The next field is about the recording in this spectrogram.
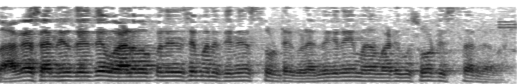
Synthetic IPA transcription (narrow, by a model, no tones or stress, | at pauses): ba̰ːɡaːsɐnjut̪ɐjt̪e̞ːʋaːɭːɐʋɐpːɐneːnseːmɐnɐt̪ineːst̪uːɳʈaːjikuɽaɐnd̪ukɐneːmɐnɐʋaːʈikusoːʈist̪aːnka̰ːna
